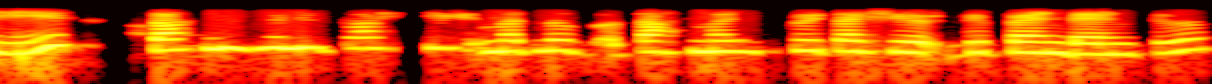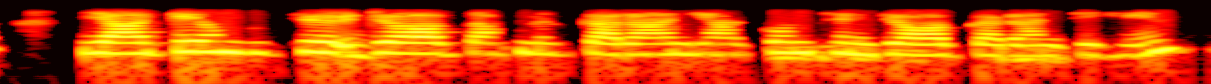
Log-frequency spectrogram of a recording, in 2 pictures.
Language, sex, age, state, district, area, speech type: Kashmiri, female, 18-30, Jammu and Kashmir, Baramulla, rural, conversation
